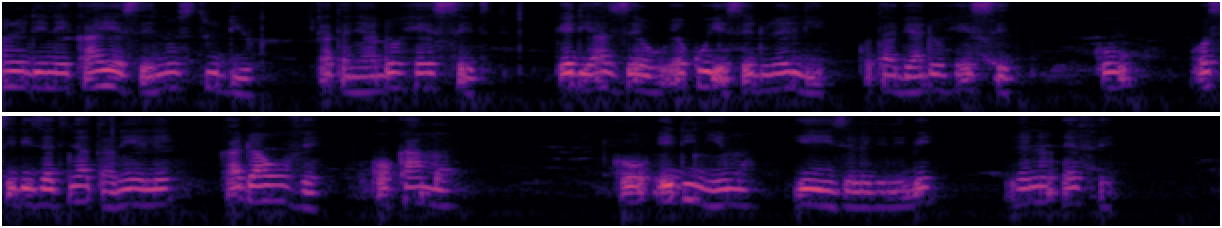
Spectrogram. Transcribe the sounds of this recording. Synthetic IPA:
nɔ˨lɛ˨dɪ˨ne˨kʰa˦jɛ˨sɛ̰˨nʊ̃˦st̪u˦di˨o˨ | ka̰˦t̪a˨nɪ̃˨a˨dʊ˦hɛ˦sɛ̰˨t | kɛ˦dɪ˨˦a˦zɛ˨wʊ̰˨ɛ̰˦kʊ˦jɛ̰˨sɛ˦dʊ˨lɛ˦li˨ḛ˨ | kɔ̰˦t̪a˨bɪ˨a˨dʊ˦ɦɛ̰˦sɛ˨t | kʊ˦ | ɔ̰˦sɪ˨dɪ˨zɛ˨t̪i˦n˦a˦t̪a˨nɪ˦˨lɪ˦ | ka̰˦dʊ˦a˦wʊ˦vɛ˨ | kɔ̰˦ka˦mɔ̃˨ | kʊ˦e˦di˦nĩ˨e˦m˦ɔ˨ | je˨ji˨zɛ˨lɛ˨dɪ˨nɪ˨be˦ | lɛ˦nʊ̃˦ʔɛ˦fɛ˨

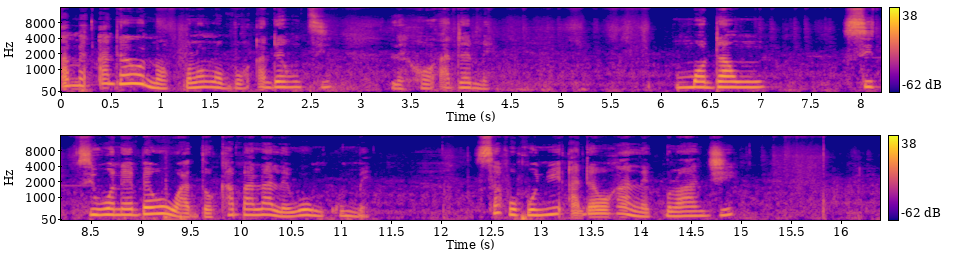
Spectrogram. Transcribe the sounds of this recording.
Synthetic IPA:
a˨mɛ̃˨a˨ɖɛ˦wo˦nɔ̃˨k͡plɔ̃˦lɔ̃˨bɔ˨ʔa̰˨ɖɛ˦ŋũ˦t̪ʰi˦lɛ˨xɔ˨ʔa̰˨ɖɛ˦mɛ̃˨ | mɔ̃˨ɖa˦ŋũ˦ | i˨˦si˨wɔ˨nɛ̃˨bɛ˦wo˦wo˨a˨d̪ɔ˨ka˦ba˦la˦lɛ˨wo˦ŋ̩˨ku˦mɛ̰̃˨ | sɛ˦ɸo˨ɸo˨ɲũ˦i˦ʔa̰˨ɖɛ˦wo˦ɦã˦lɛ˨k͡plɔ̃˨a˨d͡ʑi˦

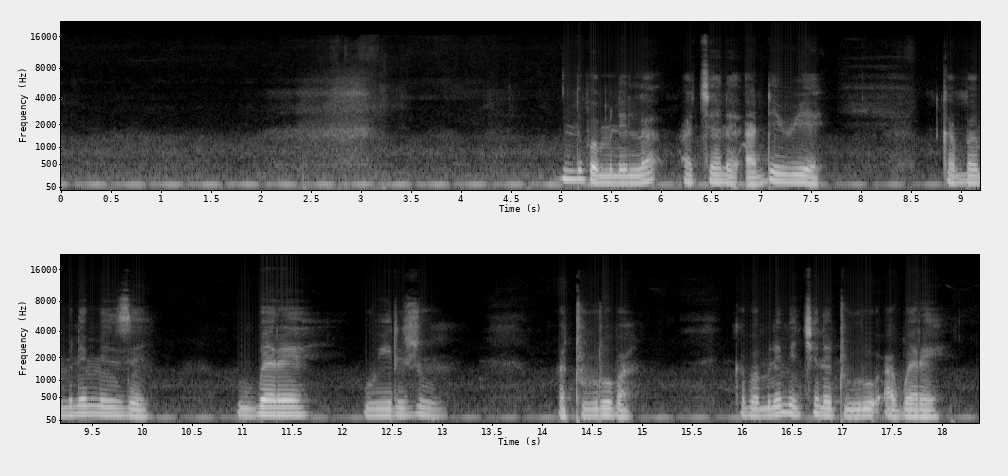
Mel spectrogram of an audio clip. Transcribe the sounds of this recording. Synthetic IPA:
nɨ˦bɔ˨mɪ˨nɛ˨la˦a˨t͡ʃɛ˦nɛ˨ʔa˨dɪ˦wɪ˦ɛ˨ | ka˨ba˨mɪ˦nɛ˦mɪ˦nzɪ˨ŋ | ɡ͡bɛ˦ɾɛː˦ | wiː˦ɾɪ˦zu˦˨ | a˨tʰuː˨ɾo˦ba˨ | ka˨ba˨mi˦ne˦mɪ˦nt͡ʃɛ˦na˨tuː˨ɾo˦ʔa˨ɡ͡bɛ˦ɾɛː˦

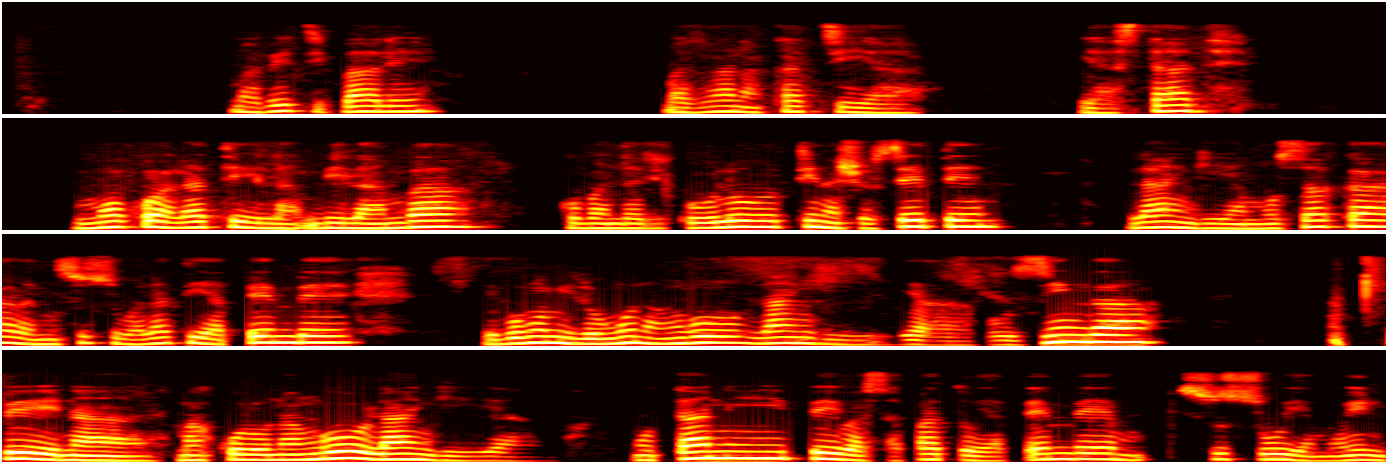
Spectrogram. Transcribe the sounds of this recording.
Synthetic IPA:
ba˨be˦ti˨ba˦le˦ | ba˨za˦na˨ka˦ti˨ja˨ | ja˨sta˦d | mɔ˦kɔ˦a˨la˦ti˦˨bi˨la˨mba˦ | ko˨ba˨nda˨li˨ko˨lo˦te˦na˨ʃo˨sɛ˦tɛ˦ | la˦ŋɡi˨ja˨mo˨sa˦ka˦ba˨mi˨su˦su˨ba˨la˦ti˦ja˨pɛ˦mbɛ˦ | e˨bo˦ŋɔ˦mi˨lɔ˨ŋɡɔ˦n˨a˨ŋɡo˦la˦ŋɡi˨ja˨bo˨zi˦ŋɡa˦ | pe˦na˨ma˨ko˨lo˨n˨a˨ŋɡo˦la˦ŋɡi˨ja˨ | mo˨ta˦ni˦pe˦ba˨sa˨pa˦to˨ja˨pɛ˦mbɛ˦i˨su˦su˦ja˨mo˨i˦no˨

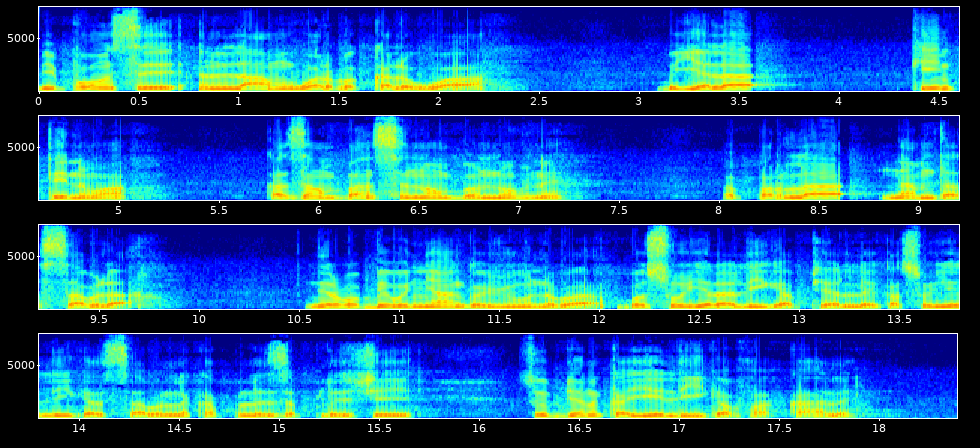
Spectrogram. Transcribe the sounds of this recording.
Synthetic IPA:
bi˦pʊ˦ʔʊ˦nsɨ˨n̩˦la˦ʔa˦mwa˦ɾɨ˨bɛ˦ka˦lɨ˦waː˨ | bɛ˨jɛ˨la˦ | ki˦n˦te˨nɨ˨ma˨ | ka˦za˦ŋba˨n˨sɨ˦nɨ˦ŋbɨ˦nːo˦hʊ˦nɨ˨ | bɛ˨pɨ˨ɾɨ˨la˦na˨mda˨sa˦bɨ˦la̰˨ | nɨ˦ɾɨ˦ba˦bɛ˦bɨ˨ɲa˦ŋɡɨ˨juː˦nɨ˨ba̰˨bɛ˦so˦jɛ˦la˨liː˦ɡa˨pi˨ɛ˨lːɨ˦ka˨so˦jɛ˦liː˦ɡa˨sa˦bɨ˦nlɨ˨ka˦pɨ˦lɨ˨zɨ˨pɨ˨lɨ˨ʒe˦˨ | so˦bʲɛ˦nɨ˦ka˨jɛ˦liː˦ɡa˨va˦ka˦hlɨ˦

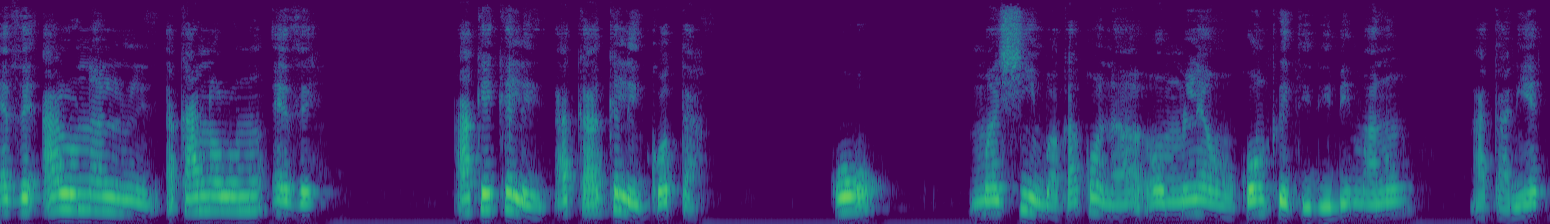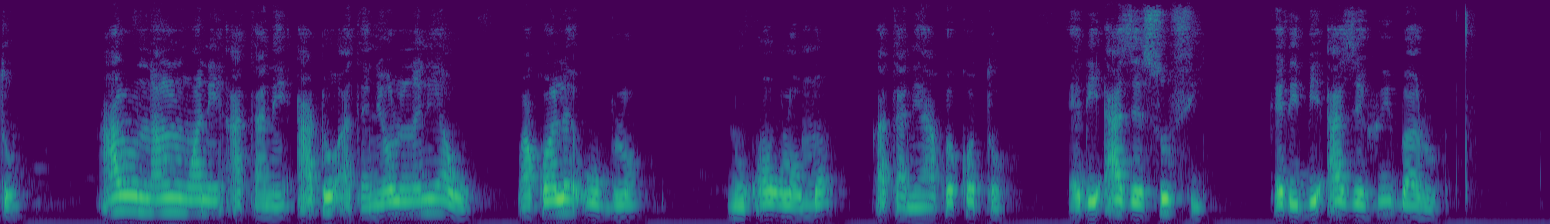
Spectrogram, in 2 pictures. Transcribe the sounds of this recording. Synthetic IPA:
ɛ˨vɛ˦ʔa˨lʊ˦nã˦la̰˨ka˦nɔ̃˦lʊ˦nʊ̃˦ʔɛ˨vɛ˦ | a̰˨kɛ˦kɛ˦la˨ka̰˦kɛ˦le˨ɡɔ˨˦t̪a˨ | kʊ˦ | mã˨ʃi˦˨bo˨a˨ka˦kɔ˦˨nã˨˦ɔ˨mlɛ̃˦wɔ˨kɔ˦ŋ̩˦kɾe˨t̪i˨de˨bɪ˦mã˨nʊ̃˦ | a̰˨t̪a˨nɪ̃˨˦ɛ˦t̪ʊ˨ | a̰˨lʊ˦nã˨˦lʊ̃˦a˦nɪ̃˨ʔa̰˨t̪a˨nɪ̃˨ʔa̰˨ɖo˦ʔa̰˨t̪a˨nɪ̃˨˦wɔ˦lo˦nã˦ni˦a˨wo˨ | ba˨kɔ˦lɛ˦ʔo˨blɔ˦ | nʊ̃˨ʔɔ˦wlɔ˨mɔ̃˦ | ka̰˦t̪a˨nɪ̃˨a˨kʷɛ˦kɔ˦t̪ɔ˨ | ɛ˨ɖe˦ʔa˦zɛ˨so˦fi˨ | kɛ˦ɖe˨be˦ʔa˦zɛ˨ɦu˦i˦ba˨ɖo˨

